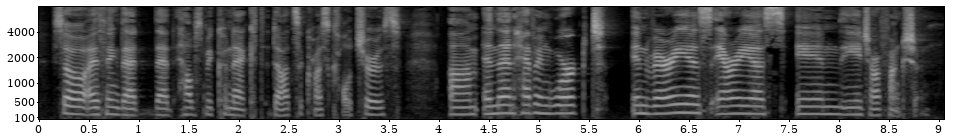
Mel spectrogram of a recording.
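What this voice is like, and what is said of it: Slight German accent. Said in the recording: “my slight accent is from Germany”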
